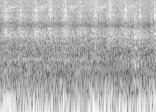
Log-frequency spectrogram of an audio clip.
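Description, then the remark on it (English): A steady, low rumble of a train engine idling, continuous throughout with a constant mechanical drone and no voices. “The train's going that way, so come on back and sit in the seats that are facing the right way.”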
